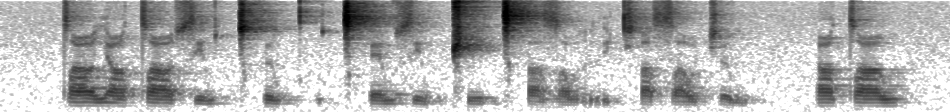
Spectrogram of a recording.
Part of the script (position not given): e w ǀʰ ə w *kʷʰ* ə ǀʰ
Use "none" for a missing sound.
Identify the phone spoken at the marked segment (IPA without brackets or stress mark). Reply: kʷʰ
